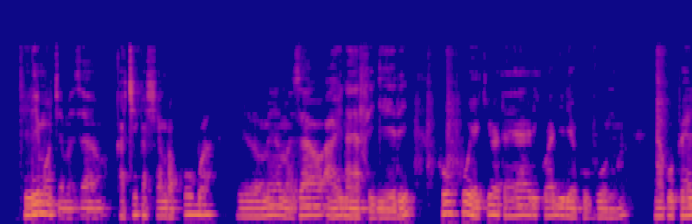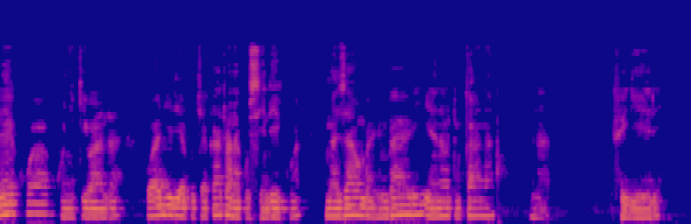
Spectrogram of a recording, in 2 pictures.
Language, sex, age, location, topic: Swahili, male, 25-35, Dar es Salaam, agriculture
